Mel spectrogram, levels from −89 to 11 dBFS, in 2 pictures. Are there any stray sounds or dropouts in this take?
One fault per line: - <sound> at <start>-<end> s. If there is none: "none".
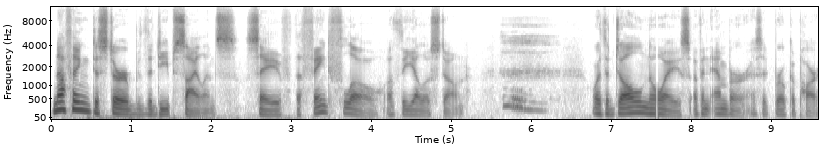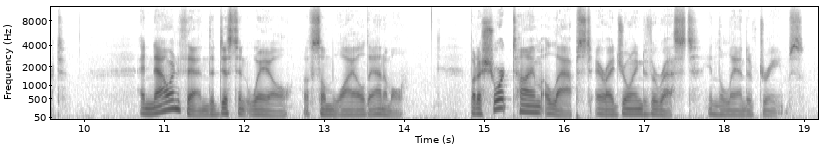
- sigh at 5.6-6.4 s
- dropout at 7.6-7.6 s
